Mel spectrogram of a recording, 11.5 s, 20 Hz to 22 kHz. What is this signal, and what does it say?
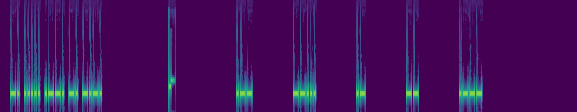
Morse code, heard as a keyed tone, about 36 wpm, spaced as for 15 wpm, 700 Hz. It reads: N5PNC W7AMJ
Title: USA Call Signs - 5 Characters - 8x Character Spacing - 35wpm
